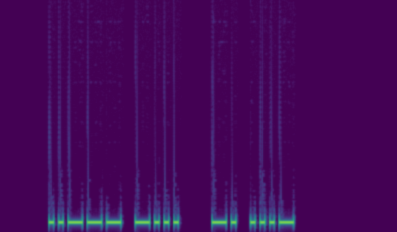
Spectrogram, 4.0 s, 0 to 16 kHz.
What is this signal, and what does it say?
Morse code, heard as a keyed tone, about 25 wpm, 700 Hz. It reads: 2B NV
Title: Field Day Exchanges Encore - 25wpm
